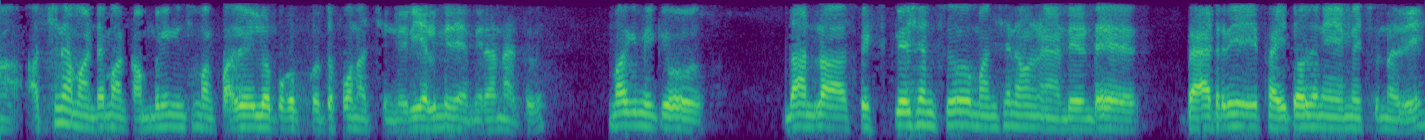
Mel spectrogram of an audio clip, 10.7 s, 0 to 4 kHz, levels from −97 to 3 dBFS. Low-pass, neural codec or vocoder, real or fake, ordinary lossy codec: 3.6 kHz; vocoder, 44.1 kHz, 128 mel bands, Pupu-Vocoder; fake; AAC, 24 kbps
